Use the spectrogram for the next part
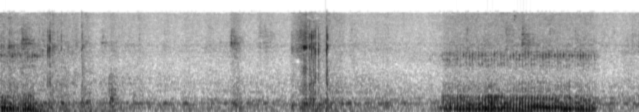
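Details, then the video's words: Nine-month-old English Bulldog snoring indoors: a low rattling snore swells after a quieter stretch and holds for under two seconds, with softer raspy breaths before it and faint clicks in a small room. "English Bulldog Boris snoring"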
